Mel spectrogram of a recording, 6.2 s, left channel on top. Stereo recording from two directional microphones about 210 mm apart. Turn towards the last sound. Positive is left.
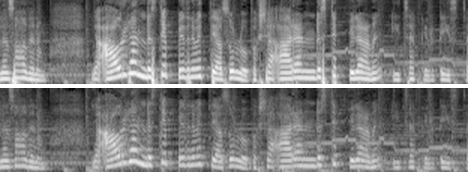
turn(degrees=35)  # may be behind; listen again after turning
